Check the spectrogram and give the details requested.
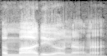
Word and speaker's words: Amadou Onana: Mason, I think you got the first name wrong. I believe it's Amadou Onana for Aston.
